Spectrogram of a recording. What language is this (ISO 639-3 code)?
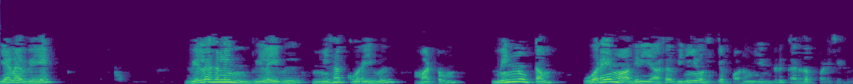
tam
